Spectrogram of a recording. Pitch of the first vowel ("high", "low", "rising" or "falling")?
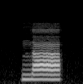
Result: high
